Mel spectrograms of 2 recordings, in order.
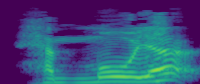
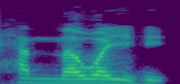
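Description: First: The name is said with a -wiya ending. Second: The name is said with a -wayh ending. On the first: This is how hadith scholars pronounce it. "المحدثون ينطقونها حموية" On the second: This is how Arabic grammarians pronounce it. "وأهل العربية ينطقونها حمويه"

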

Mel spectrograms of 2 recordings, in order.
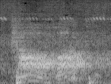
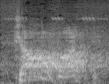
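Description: First: It is said with amazement and admiration. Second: The same.

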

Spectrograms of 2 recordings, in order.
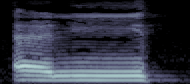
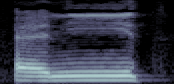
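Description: The two takes are said the same way.

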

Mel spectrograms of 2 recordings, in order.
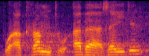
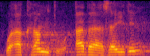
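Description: The two takes are said the same way.

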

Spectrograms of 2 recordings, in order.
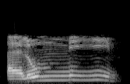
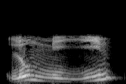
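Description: First: The word starts with a glottal stop and vowel. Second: The word starts directly with an L sound. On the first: "يبقى في الوجهين" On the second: "ممكن أستغني عن همز الوصل"

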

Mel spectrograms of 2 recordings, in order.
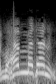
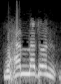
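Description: First: The word ends with an a-vowel sound. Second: The word ends with a u-vowel sound. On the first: The word is in the accusative case. "تعرف أن حكمها النصب" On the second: The word is in the nominative case. "تعرف أن حكمها الرفع"

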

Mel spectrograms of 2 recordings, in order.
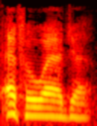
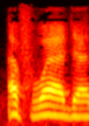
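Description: First: The silent fa gets a slight vowel-like bounce. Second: The silent fa is held still without bounce. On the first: The speaker calls it wrong. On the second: The speaker calls it right.

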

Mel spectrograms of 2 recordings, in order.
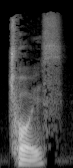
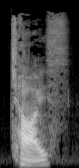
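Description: First: The diphthong starts with a closed vowel. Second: The diphthong starts with an open vowel. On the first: "lo pronuncie con una vocal cerrada" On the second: "pronuncie el diptongo de choice con una vocal abierta"

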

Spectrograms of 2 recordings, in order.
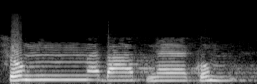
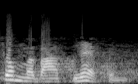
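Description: First: The doubled m is held with a nasal hum. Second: The doubled m is clipped short without nasal hum. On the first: The speaker calls it right. "الميم غنها ما دام عليها الشدة" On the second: The speaker calls it wrong. "ما تقولش ثم بعثناكم"

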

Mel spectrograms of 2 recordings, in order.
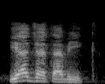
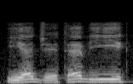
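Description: First: The j is followed by a full a vowel. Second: The j has only a light echoing bounce. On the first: The speaker calls it wrong. "هجيب حركه فتح كامله، اقول يا جتابيك ... ما ينفعش كده" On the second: The speaker calls it right. "نتيجه اهتزاز المخرج بينتج ذيول صوتيه لطيفه"

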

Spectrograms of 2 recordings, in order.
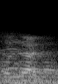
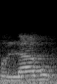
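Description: First: The word ends with a short i vowel. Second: The word ends with a short u vowel. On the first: The word follows a preposition. "مرة نقول إيش طلاب" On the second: The word is the subject of the verb. "مرة نقول طلاب"

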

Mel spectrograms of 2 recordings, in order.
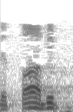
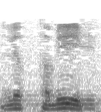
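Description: First: The vowel in tabib is cut short. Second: The vowel in tabib is held long. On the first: The speaker calls it wrong. "bukan littabib" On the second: The speaker calls it right. "tabib yang panjang"

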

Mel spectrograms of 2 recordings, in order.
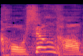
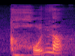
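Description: First: Every syllable is pronounced clearly. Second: A middle syllable is swallowed and merged.

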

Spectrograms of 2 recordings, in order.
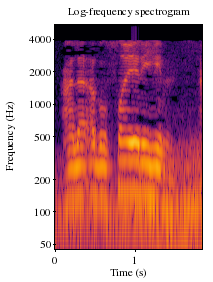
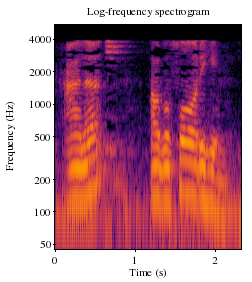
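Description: First: The long vowel leans toward an 'e' sound. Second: The long vowel is a plain open 'a'.

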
